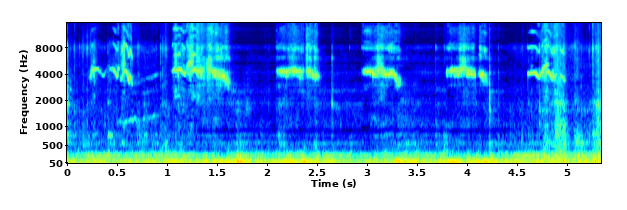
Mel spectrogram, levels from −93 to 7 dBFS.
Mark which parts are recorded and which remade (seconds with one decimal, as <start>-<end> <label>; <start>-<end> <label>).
0.0-1.3 recorded; 1.3-4.4 remade; 4.4-5.3 recorded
